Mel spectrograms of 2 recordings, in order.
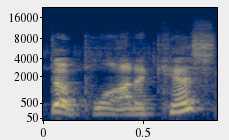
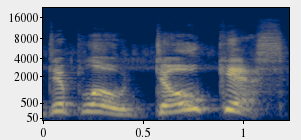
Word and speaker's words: Diplodocus: kinds of different languages sometimes I hear Diplodocus like I like to say or I even hear Diplo docus or even Diplo dokus so each one is correct and you can't mispronounce some of the those dinosaur names just like Diplodocus or Diplodocus or Diplodocus and you guys are just all correct they're totally awesome now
